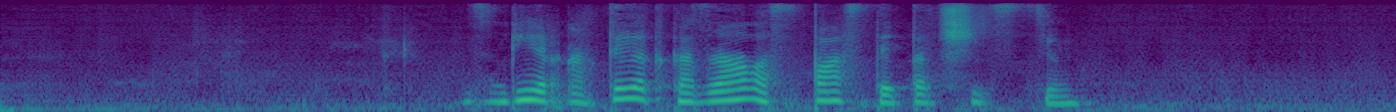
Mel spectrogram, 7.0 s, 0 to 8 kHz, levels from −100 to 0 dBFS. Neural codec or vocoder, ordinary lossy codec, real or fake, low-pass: codec, 16 kHz, 1 kbps, FreqCodec, larger model; MP3, 48 kbps; fake; 7.2 kHz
